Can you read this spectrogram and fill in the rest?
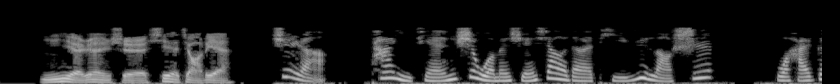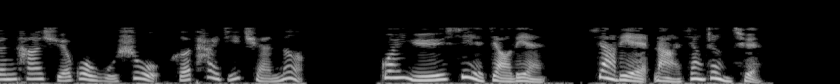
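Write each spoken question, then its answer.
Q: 关于谢教练,下列哪项正确?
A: 他以前是学校的体育老师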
